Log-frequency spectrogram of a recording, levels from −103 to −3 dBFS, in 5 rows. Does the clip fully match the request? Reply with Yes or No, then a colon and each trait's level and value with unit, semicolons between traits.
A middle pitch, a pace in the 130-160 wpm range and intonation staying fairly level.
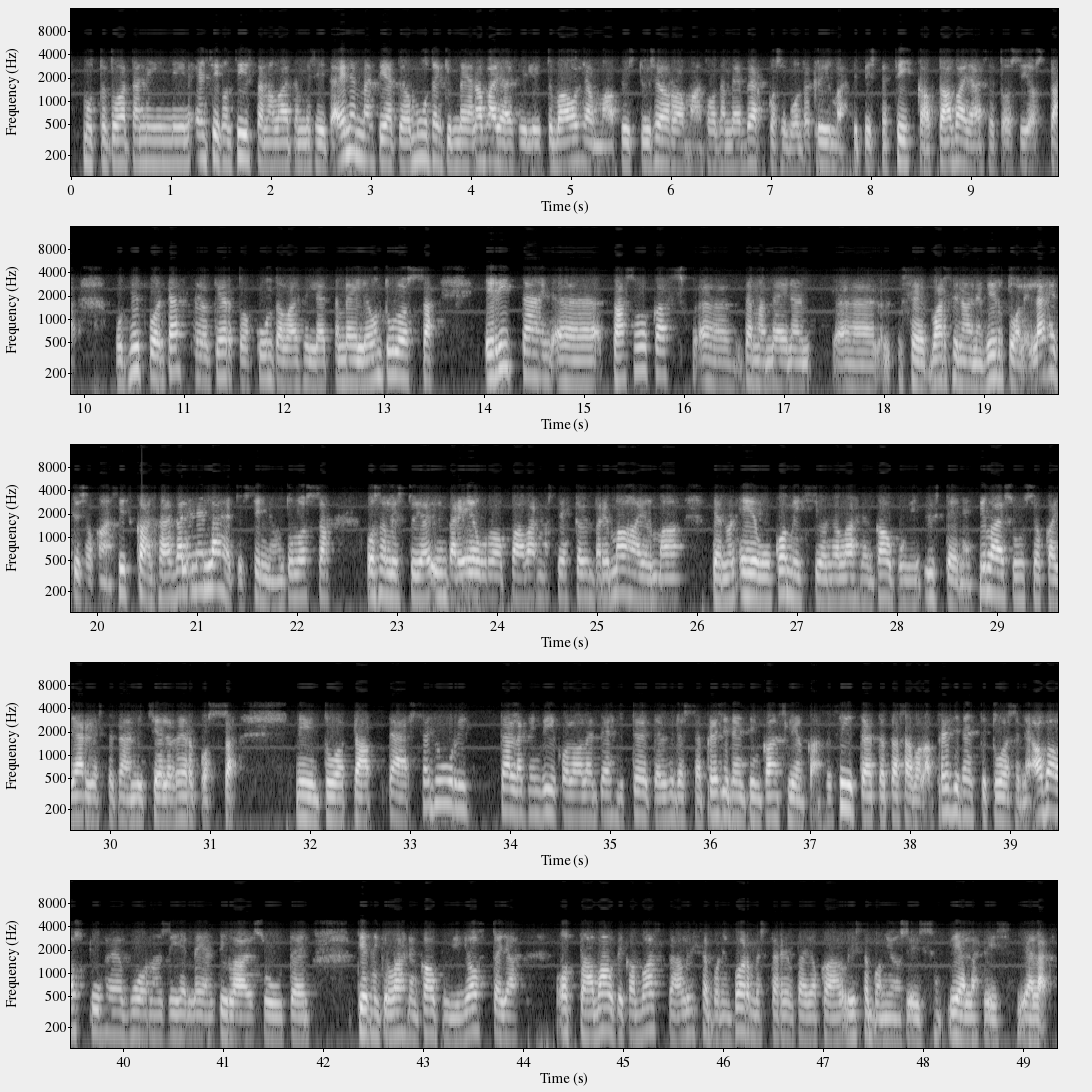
No: medium, 155 Hz; average, 135 wpm; average, 3.0 semitones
